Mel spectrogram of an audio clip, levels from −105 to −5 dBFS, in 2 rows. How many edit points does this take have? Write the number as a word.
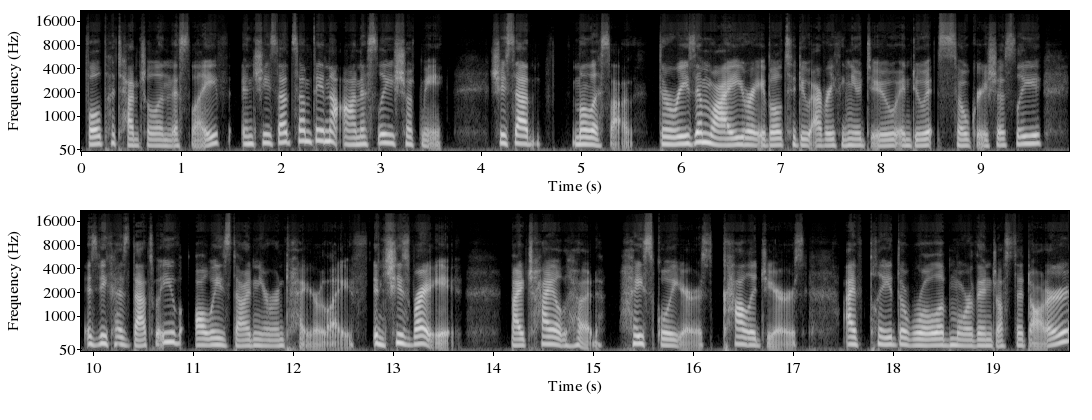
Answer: three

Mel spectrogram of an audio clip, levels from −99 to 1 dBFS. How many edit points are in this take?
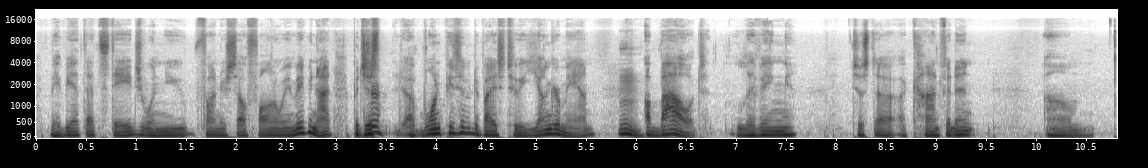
zero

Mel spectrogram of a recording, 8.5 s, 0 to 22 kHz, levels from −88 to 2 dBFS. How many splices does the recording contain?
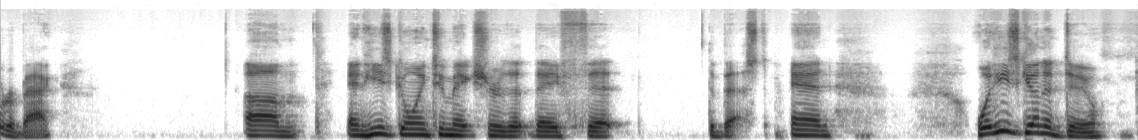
one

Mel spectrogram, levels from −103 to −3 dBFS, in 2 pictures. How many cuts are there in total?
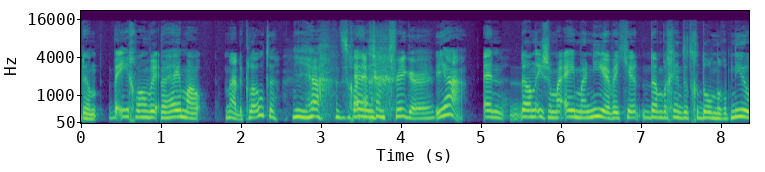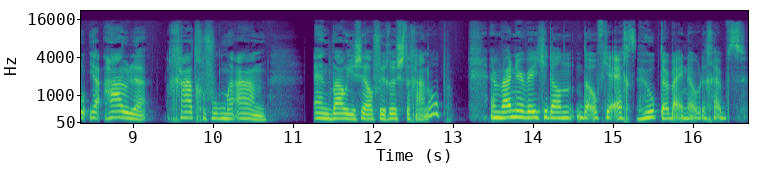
one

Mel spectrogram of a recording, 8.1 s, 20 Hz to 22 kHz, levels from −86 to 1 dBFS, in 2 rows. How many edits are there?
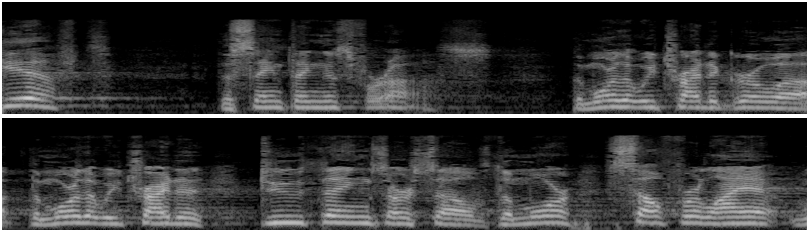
one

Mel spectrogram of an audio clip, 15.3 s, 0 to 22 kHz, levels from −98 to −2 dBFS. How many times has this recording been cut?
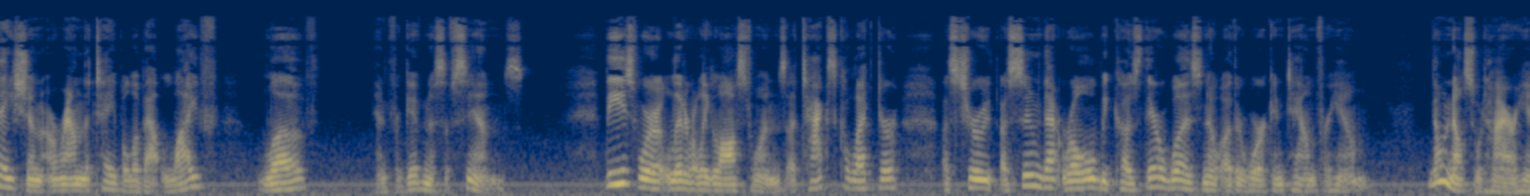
zero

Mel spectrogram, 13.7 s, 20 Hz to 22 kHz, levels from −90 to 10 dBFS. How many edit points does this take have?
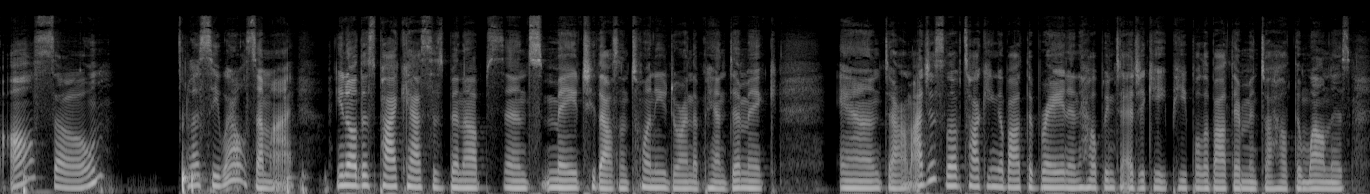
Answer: one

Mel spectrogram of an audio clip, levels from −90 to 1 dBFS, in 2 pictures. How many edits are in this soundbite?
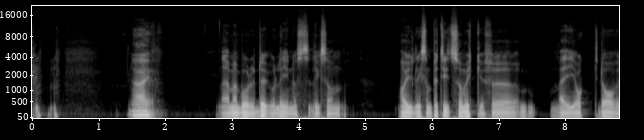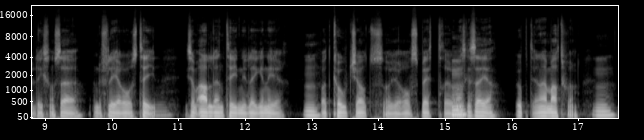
one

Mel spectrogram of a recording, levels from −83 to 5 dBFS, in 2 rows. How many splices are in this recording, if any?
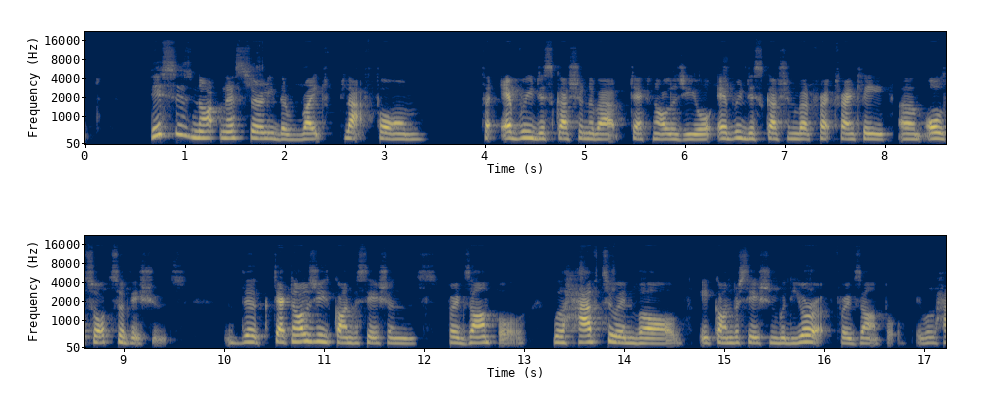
two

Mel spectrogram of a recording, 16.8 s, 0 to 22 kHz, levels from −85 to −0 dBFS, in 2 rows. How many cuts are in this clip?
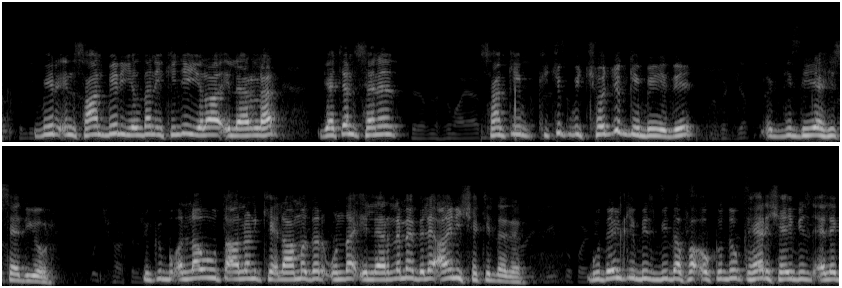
zero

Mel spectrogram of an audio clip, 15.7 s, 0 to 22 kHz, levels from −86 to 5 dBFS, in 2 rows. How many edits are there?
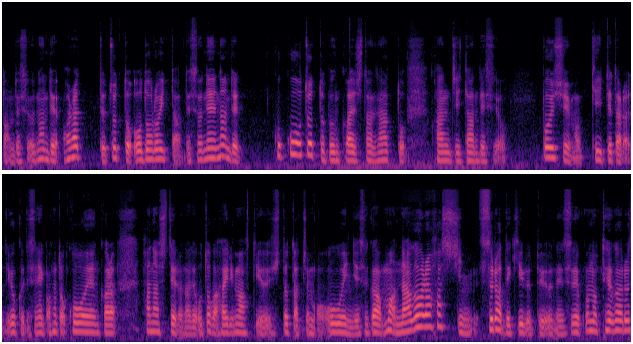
two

